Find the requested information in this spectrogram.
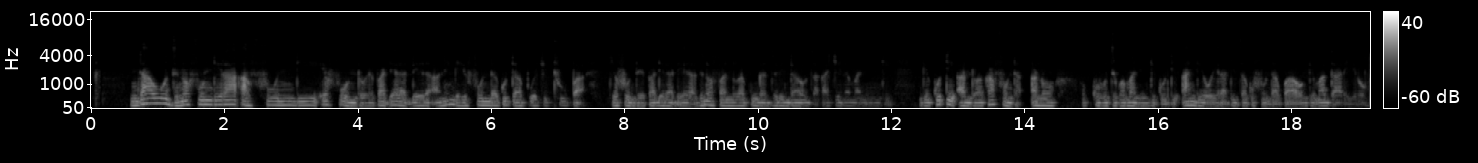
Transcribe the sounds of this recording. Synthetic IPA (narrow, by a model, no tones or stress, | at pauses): ndaud͡zino̞fundiɾaʔafundie̞fundo̞je̞paɗe̞ɾaɗe̞ɾa̰ʔa̰neŋɡeifundakutiapuwe̞t͡ʃitʰupa̰ | t͡ʃe̞fundo̞je̞paɗe̞ɾaɗe̞ɾa̰d͡zino̞fanirakuŋɡed͡ziɾindaud͡za̰kat͡ʃe̞namaniŋɡi | ŋɡe̞kutiʔantuakafunda̰ano̞ | kurud͡zikwamaniŋɡikutiʔaŋɡe̞oiɾatid͡zakufundakwawoŋɡe̞maɡʱa̰ɾiːro̞̰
